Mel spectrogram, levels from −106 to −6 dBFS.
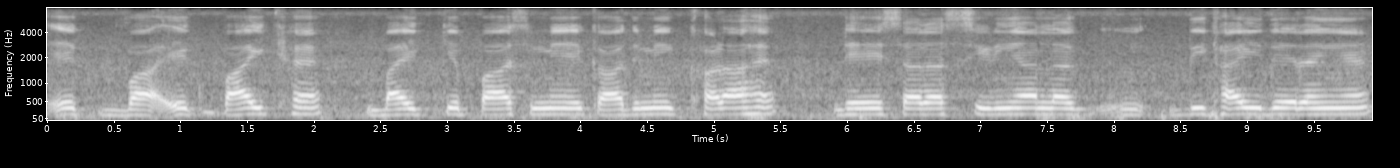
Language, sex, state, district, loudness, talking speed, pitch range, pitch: Hindi, male, Bihar, West Champaran, -15 LUFS, 125 wpm, 155-165 Hz, 160 Hz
